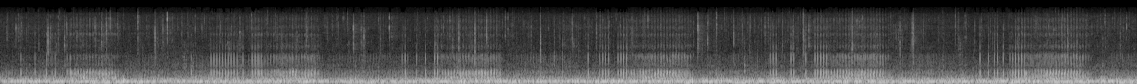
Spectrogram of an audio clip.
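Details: Long stretch of steady cat purring, a deep rhythmic rumble with regular breath cycles about every two seconds, mixed with continuous fireplace crackle in an autumn ambience.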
